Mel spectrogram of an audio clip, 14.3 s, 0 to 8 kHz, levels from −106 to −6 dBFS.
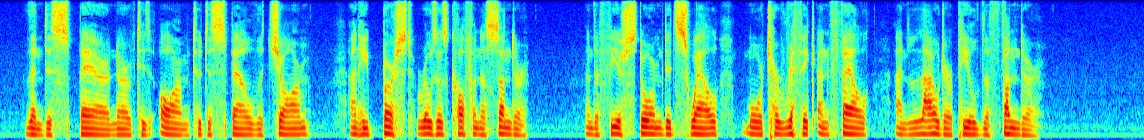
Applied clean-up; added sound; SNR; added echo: none; none; none; none.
